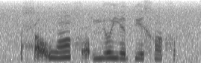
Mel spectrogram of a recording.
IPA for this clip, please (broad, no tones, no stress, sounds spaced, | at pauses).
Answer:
ħ ɔ̰ w ɔ̃ x ɔ̰ mʲ o j e pʲ e x ɔ̃ x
